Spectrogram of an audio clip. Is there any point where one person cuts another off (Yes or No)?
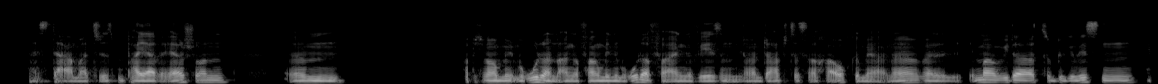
No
